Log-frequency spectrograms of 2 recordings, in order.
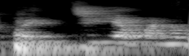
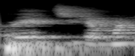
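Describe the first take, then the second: First: The first vowel is short. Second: The first vowel is long. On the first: The speaker calls it wrong. "இன்னொரு குரல் பெச்சியம்மன் பாடி இருக்கு" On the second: The speaker calls it right. "ஒரு குரல் கரெக்டா பேச்சியம்மன் பாடு"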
